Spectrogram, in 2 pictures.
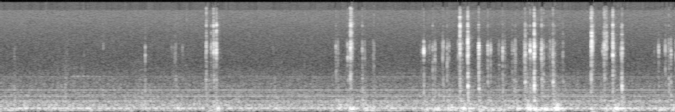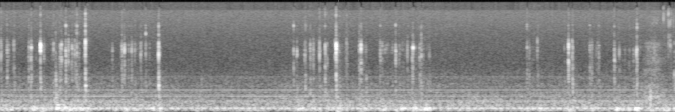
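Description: Fairly quiet computer keyboard typing as an assignment question is entered, with irregular bursts of keystrokes and brief pauses over a low steady hum, no voices.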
